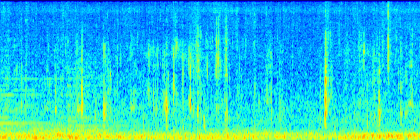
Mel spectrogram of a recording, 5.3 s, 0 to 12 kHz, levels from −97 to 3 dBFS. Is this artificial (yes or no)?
no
